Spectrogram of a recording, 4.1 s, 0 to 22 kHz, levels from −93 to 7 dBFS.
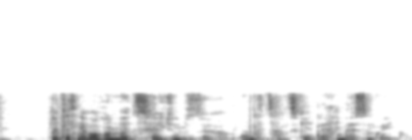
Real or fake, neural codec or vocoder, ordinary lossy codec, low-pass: fake; codec, 16 kHz, 4 kbps, FreqCodec, larger model; AAC, 48 kbps; 7.2 kHz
